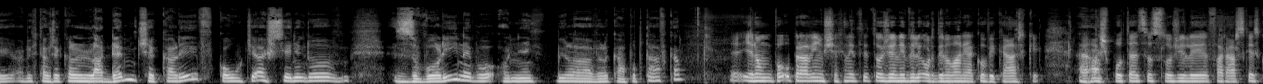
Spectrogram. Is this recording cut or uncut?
uncut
